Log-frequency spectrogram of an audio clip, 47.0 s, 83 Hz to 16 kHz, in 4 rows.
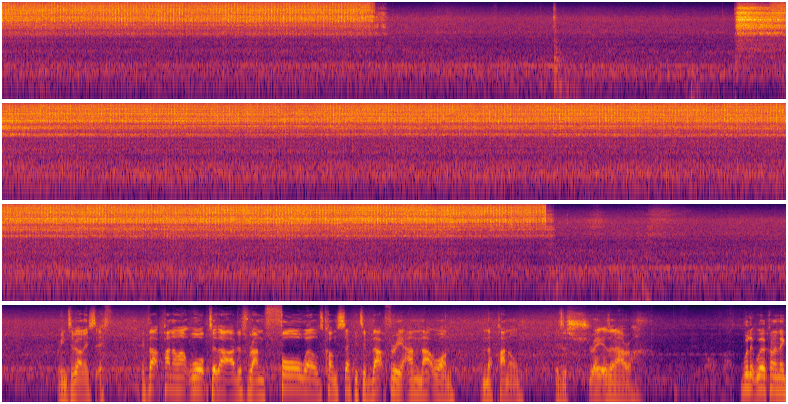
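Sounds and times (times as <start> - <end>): laser welder hissing and whining: 0.0 - 6.0, 10.8 - 32.0.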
